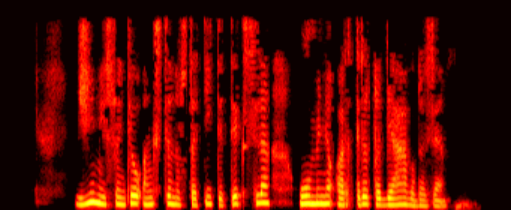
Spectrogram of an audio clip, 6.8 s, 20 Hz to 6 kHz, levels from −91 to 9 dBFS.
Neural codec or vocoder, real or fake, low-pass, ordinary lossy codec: codec, 24 kHz, 1.2 kbps, DualCodec; fake; 5.4 kHz; MP3, 24 kbps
